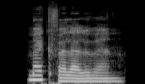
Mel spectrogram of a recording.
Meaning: 1. satisfactorily 2. according to
- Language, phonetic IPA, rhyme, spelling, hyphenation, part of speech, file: Hungarian, [ˈmɛkfɛlɛløːɛn], -ɛn, megfelelően, meg‧fe‧le‧lő‧en, adverb, Hu-megfelelően.ogg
